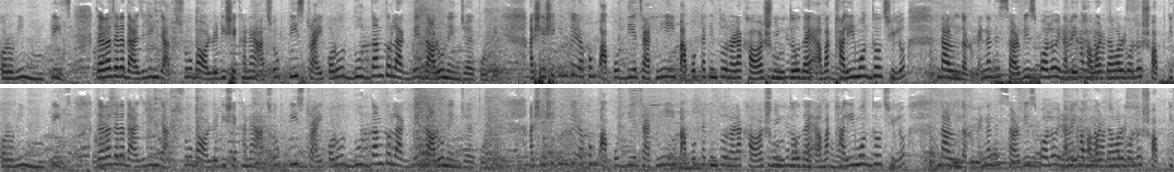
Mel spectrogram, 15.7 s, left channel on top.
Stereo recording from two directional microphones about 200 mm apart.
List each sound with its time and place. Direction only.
1.3 s speech: 35° left (ahead or behind)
